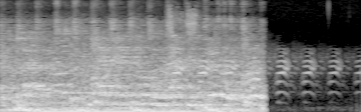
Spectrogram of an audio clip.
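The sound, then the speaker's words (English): A loud, dense concert crowd roar with mingled voices and cheering holds steady for a couple of seconds, then cuts off abruptly, leaving a few faint, brief voice-like tones. “So it looks like this crowd's a little dead, man.”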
